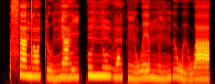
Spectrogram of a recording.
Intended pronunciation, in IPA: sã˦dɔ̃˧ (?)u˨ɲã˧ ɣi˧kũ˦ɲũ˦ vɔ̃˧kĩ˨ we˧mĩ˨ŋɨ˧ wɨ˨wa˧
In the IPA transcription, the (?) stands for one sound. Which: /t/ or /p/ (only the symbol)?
t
